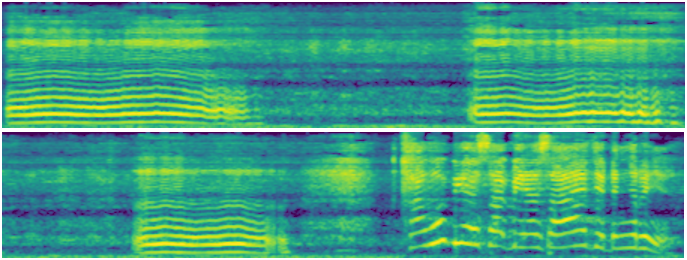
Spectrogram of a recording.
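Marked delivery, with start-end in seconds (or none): 0.0-6.4 low, droning fake cry; half-hearted child's whine. Preacher imitating a child's unserious crying, low whine. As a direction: drone a lazy whimper on one low note. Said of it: "nangisnya kayak gitu tuh".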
